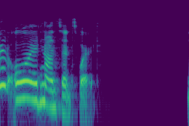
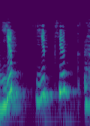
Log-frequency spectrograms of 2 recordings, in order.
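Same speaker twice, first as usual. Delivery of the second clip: high, soft little yips; playful high-pitched dog imitation; yipping dog; 7 semitones higher, 6 dB quieter than usual. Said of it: "if you hear a dog".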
